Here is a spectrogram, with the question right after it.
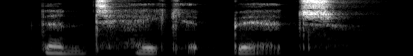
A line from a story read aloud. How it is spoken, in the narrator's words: she growled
